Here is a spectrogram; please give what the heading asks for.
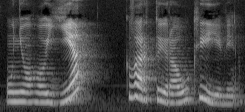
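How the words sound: The pitch rises on the verb є. Asks whether he has an apartment in Kyiv or not. "I raise intonation at letter or the word, the verb є"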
